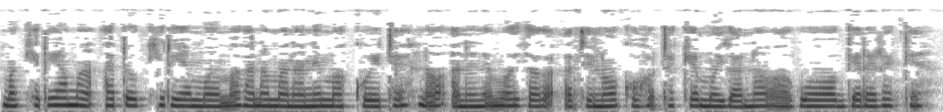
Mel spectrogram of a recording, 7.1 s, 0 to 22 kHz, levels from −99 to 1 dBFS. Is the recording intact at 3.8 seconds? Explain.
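No, MP3 compression is likely at work throughout, including 3.8 s: starved of bits at what sounds like about 40 kbps, the encoder strips everything above 15.3 kHz and drops weak detail, so the speech sounds plainly watery and swirly.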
